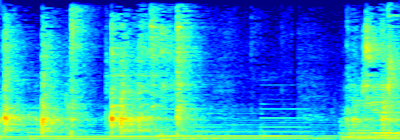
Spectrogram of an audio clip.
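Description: A few sharp clicks and clatters of hard plastic and metal as the broken tilt-wand mechanism is worked out of the blind's headrail, over steady background guitar music.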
